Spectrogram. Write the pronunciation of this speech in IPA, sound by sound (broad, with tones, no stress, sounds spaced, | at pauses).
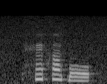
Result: h ɛ̃˦ h ã˦˨ k͡p o˨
